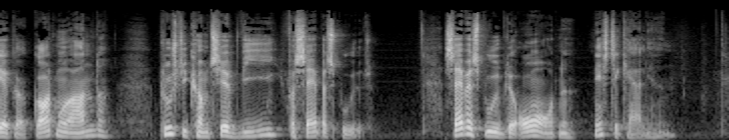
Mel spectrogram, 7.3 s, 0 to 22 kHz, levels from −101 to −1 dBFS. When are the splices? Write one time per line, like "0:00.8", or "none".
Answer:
none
